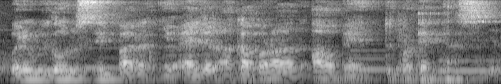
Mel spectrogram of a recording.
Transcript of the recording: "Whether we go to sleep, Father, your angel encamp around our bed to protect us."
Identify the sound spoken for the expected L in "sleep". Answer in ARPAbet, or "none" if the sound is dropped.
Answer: none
